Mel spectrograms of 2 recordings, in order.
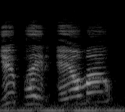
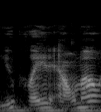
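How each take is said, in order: First: It is said in a put-on character voice. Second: It is said in the speaker's normal voice.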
